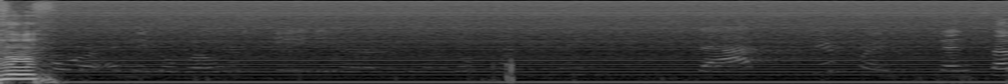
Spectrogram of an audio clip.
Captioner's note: speaking faintly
